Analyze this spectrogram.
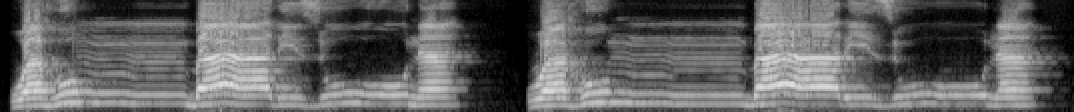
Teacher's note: Dibacanya dengan menahan dua harokat. Miqdarul harokatain, dengan ukuran dua harokat. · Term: ikhfa syafawi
